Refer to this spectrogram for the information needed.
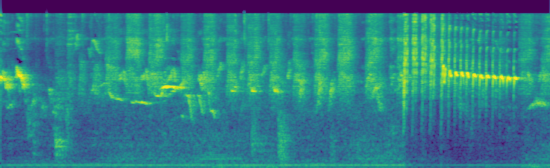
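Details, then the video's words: Grey-cheeked bulbul (cucak jenggot) giving a dense run of high, scratchy chatter, then a fast, even series of sharp, ticking notes near the end; a steady low hum underneath. "CUCAK JENGGOT MBESET NGEPIK RAPET | masteran cucak jenggot"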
